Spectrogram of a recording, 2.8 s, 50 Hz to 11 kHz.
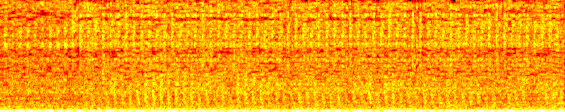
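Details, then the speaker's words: Nissan X-Trail with electronic throttle during idle learning after throttle body cleaning, engine at least 90°C; idle around 812 rpm rises with headlights on but drops with AC on and doesn't recover; a low, heavy, labouring idle beat. "nyala AC drop drop Joe enggak naik lagi"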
